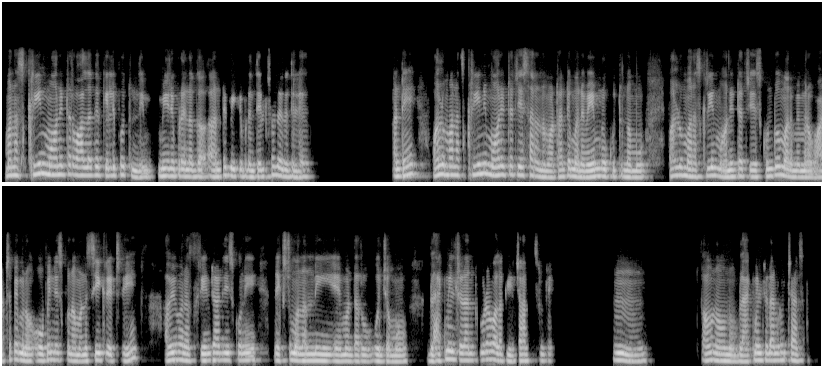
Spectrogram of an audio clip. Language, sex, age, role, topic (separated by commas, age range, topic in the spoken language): Telugu, male, 20-24, guest, మీరు మీ ప్రాంతంలో జరిగిన మోసంలో చిక్కుకున్న అనుభవం ఏమిటి?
